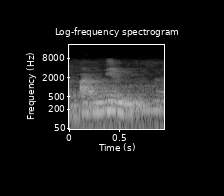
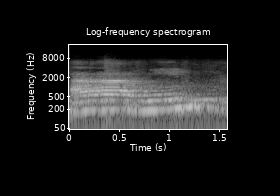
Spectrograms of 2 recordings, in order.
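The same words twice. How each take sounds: First: The opening vowel is said short. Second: The opening vowel is drawn out long. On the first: "bil qasri atau bitakhfif dengan diperpendek" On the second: "bil madji dengan dipanjangkan"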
